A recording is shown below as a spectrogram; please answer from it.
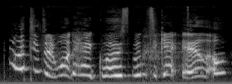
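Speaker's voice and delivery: tearful apology, pitched well up; crying. Acted. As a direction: sob out the apology. Assistant breaks down apologising.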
